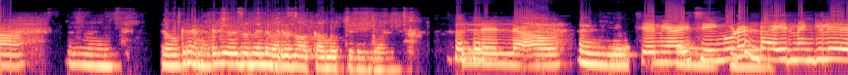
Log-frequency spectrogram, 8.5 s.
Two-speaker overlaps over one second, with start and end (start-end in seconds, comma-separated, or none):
none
